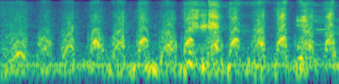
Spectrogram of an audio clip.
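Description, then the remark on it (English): A clothing zipper is zipped back and forth repeatedly, a quick run of rhythmic raspy strokes, fairly soft, with no one speaking. “You got a zipper.”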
